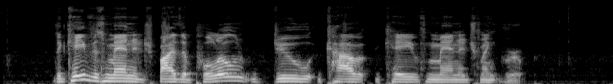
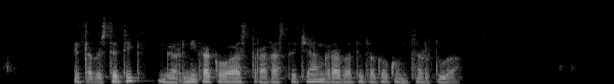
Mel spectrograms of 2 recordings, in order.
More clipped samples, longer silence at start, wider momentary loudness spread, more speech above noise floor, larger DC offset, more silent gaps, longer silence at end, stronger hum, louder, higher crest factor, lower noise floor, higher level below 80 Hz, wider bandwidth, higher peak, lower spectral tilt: neither; first, 0.55 s vs 0.05 s; first, 12 LU vs 8 LU; second, 43 dB vs 51 dB; neither; neither; second, 0.95 s vs 1.55 s; neither; first, -17 LUFS vs -33 LUFS; second, 18 dB vs 24 dB; second, -59 dBFS vs -84 dBFS; first, -46 dBFS vs -66 dBFS; first, 16 kHz vs 14 kHz; first, 0 dBFS vs -10 dBFS; about the same, -6.5 dB/octave vs -7 dB/octave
